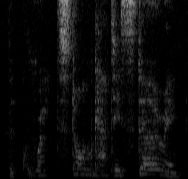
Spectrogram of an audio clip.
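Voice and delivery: slow, breathless whisper of a worried cat. Acted. Mouser at her window, thinking aloud in a slow whisper. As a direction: hush it out, slow and unvoiced, as if afraid to wake the storm.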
